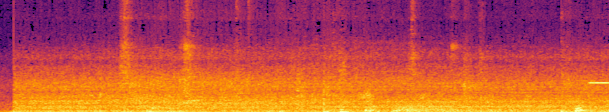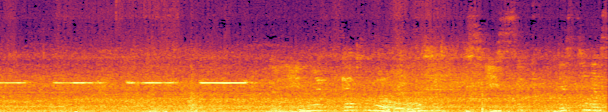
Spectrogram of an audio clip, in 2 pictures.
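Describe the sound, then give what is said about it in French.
Steady, heavy engine rumble fills the interior of a city bus that has just pulled away at the Gare de Massy-Palaiseau stop, with a run of short high-pitched beeps midway and people talking faintly near the end. “Ok, alors on est dans le bus là, on vient de démarrer.”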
